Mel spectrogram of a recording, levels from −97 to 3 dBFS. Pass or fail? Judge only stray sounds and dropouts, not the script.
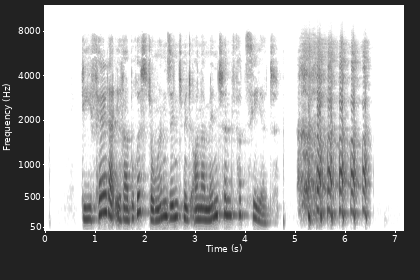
fail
